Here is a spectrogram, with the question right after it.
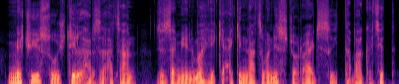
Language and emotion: Kashmiri, fearful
